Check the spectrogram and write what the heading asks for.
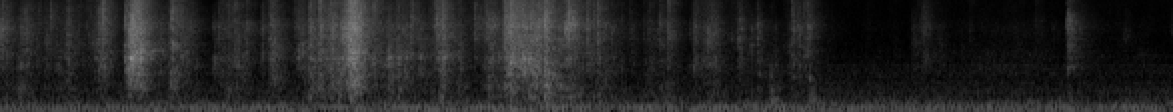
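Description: Foil wrapper of a Panini Select basketball card pack being torn open and crinkled: a few sharp rips in the first two seconds, the loudest about a second and a half in, then quieter rustling that dies away.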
